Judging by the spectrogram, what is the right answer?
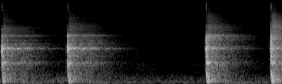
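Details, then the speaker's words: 1962 Buick LeSabre stored outside over 30 years, cylinder head off: four hammer drops on valves each give sharp ringing tap; difference in sound picks out a stuck valve. "Yep, and this one's gonna be stuck. See the difference? Hear the difference?"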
